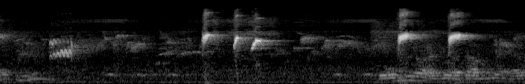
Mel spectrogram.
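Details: A red-whiskered bulbul sings in the morning as song training, with loud, bright whistled notes in short bursts about two seconds apart and softer chattering between phrases.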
